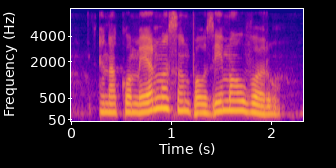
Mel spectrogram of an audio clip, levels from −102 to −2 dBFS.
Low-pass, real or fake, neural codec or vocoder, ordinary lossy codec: 7.2 kHz; fake; vocoder, 22.05 kHz, 80 mel bands, HiFi-GAN; none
